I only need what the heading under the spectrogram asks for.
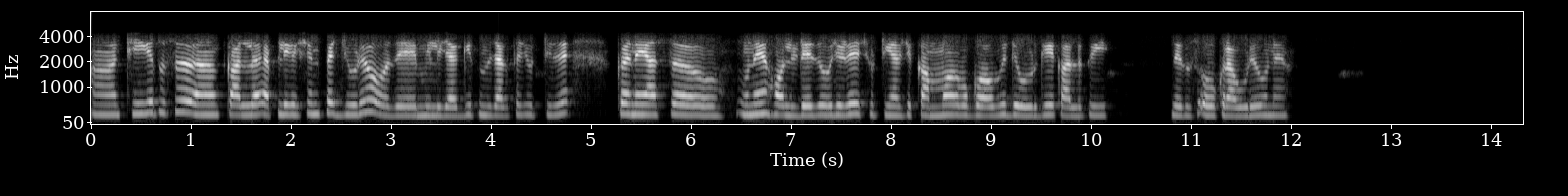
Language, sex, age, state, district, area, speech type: Dogri, female, 30-45, Jammu and Kashmir, Reasi, urban, conversation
